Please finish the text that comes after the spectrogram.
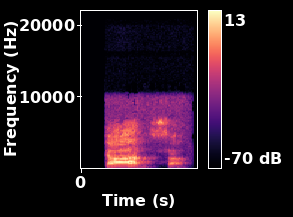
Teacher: El golpe de voz, ¿dónde le doy? En la primera A.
